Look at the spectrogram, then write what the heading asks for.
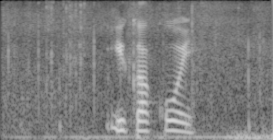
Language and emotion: Russian, neutral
